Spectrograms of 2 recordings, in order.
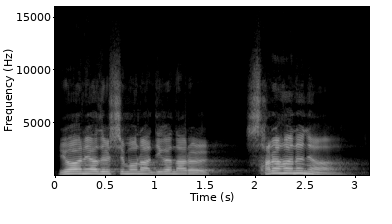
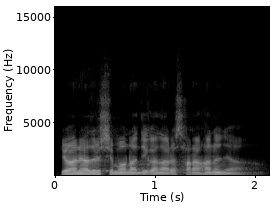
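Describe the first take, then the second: First: It is said in a much louder voice. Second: It is said sternly with firm force. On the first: The asker is pressing even harder. "아예 더 큰 소리로" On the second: The asker is growing stricter. "좀 더 엄하게 ... 좀 더 강하게"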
